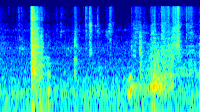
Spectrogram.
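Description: A single short, sharp clack about half a second in, from the cookie tray being handled in the kitchen, then a fairly quiet room with faint, indistinct sounds near the end.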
